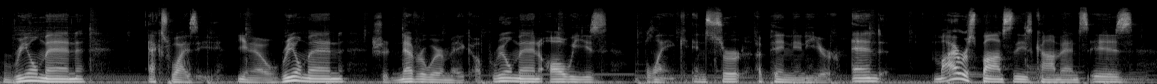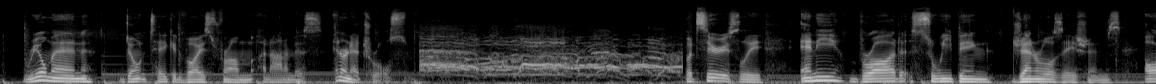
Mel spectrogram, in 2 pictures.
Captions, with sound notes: real men, XYZ, you know, real men should never wear makeup. Real men, always, blank, insert opinion here. And my response to these comments is, real men don't take advice from anonymous internet trolls. (yelling) But seriously, any broad, sweeping generalizations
